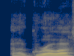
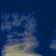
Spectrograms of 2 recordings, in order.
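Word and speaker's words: Grohe: And, you might recognize us from our major brands in the Americas, American Standard, Groa, sometimes pronounced Growy incorrectly, and DXV, and our tile brand called Enax.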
